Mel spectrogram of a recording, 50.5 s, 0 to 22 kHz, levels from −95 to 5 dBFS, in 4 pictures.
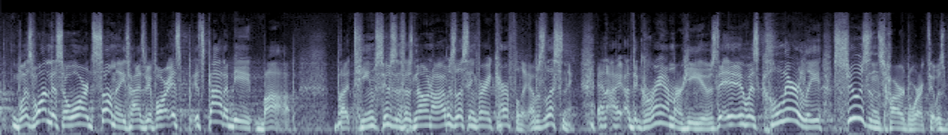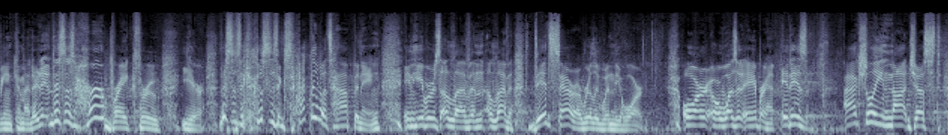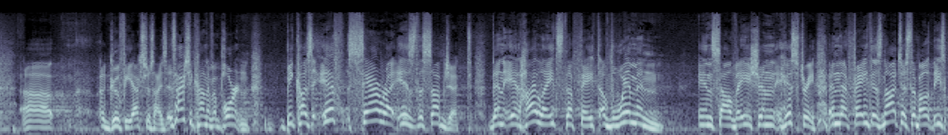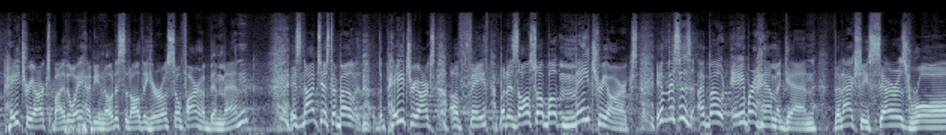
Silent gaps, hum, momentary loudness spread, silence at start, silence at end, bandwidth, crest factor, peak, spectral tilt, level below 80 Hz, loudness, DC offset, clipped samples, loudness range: none; none; 5 LU; 0 s; 0 s; 16 kHz; 12 dB; -6 dBFS; -4 dB/octave; -48 dBFS; -17 LUFS; under 0.1%; under 0.1%; 2 LU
